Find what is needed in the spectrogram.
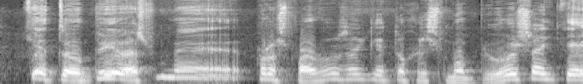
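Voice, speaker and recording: A man speaks with very wide pitch swings. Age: 70s. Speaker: veteran treasure hunter. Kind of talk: interview. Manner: halting.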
